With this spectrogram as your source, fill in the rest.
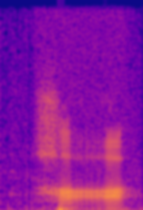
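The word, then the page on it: ha: tone 3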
